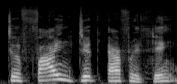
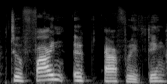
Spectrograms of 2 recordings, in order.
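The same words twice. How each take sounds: First: Slow "To find everything" as "to fain-deuk everything"; exaggerated first-step "find / everything"; released D stop. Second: "To find everything" as "to fain-euk everything"; second-step drill with a catch before "everything". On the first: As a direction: sound the "d" of "find" fully, then break. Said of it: "먼저 이걸 하신 다음에요". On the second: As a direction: swap the d of "find" for a throat stop. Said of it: "하신 다음에 윽 소리를 약화시키고". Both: Shown as a demonstration.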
